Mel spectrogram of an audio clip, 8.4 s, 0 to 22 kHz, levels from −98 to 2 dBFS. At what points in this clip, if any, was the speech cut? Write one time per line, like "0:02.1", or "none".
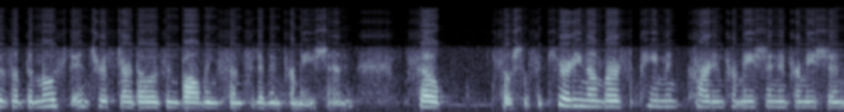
none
